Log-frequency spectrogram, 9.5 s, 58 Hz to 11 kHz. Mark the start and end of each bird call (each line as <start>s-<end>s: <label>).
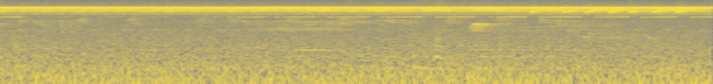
0.0s-1.0s: Buff-breasted Wren (Cantorchilus leucotis)
0.0s-9.5s: Amazonian Trogon (Trogon ramonianus)
2.7s-5.0s: unidentified bird
3.7s-4.6s: Gray-fronted Dove (Leptotila rufaxilla)
6.2s-6.9s: Black-faced Antthrush (Formicarius analis)
6.7s-8.4s: Plumbeous Antbird (Myrmelastes hyperythrus)
7.0s-8.7s: unidentified bird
